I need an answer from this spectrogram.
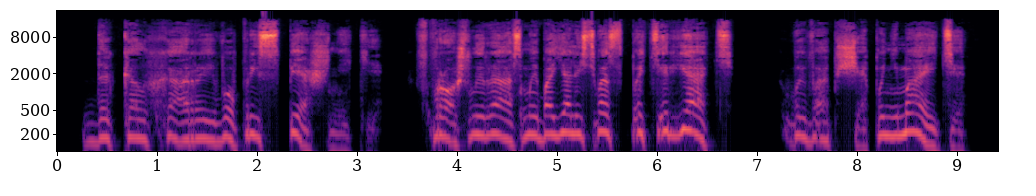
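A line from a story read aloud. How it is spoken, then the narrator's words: Voice breaking. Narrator (Russian): Голос сорвался, шумно выдохнул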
